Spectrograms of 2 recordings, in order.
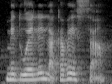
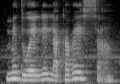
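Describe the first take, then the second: Both takes have the same delivery.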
